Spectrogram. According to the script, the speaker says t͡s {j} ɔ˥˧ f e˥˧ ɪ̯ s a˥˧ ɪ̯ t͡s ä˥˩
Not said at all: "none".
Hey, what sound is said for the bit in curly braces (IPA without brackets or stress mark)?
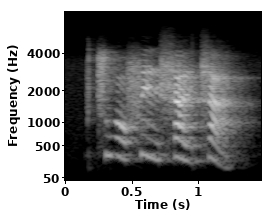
w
